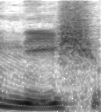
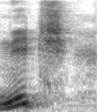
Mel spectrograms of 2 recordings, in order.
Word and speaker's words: niche: role to flow um if you are American Watcher you most likely will be pronouncing it Niche that the rest of the world we most likely will be pronouncing it Niche and I prefer Niche over Niche and it just makes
